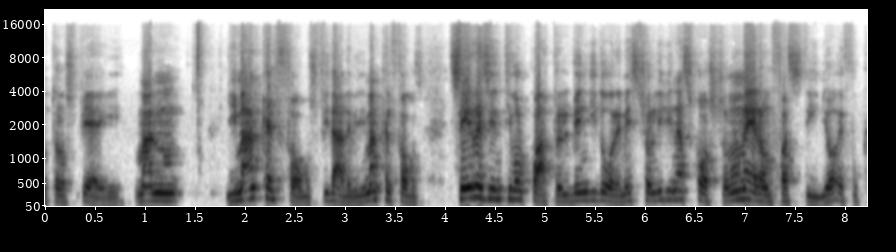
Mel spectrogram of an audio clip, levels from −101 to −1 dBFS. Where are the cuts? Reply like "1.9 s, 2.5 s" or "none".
none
